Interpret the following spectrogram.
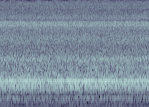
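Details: Dyson-style knockoff bladeless fan running with oscillation turned on: soft even rush of air with a faint steady motor hum, no ticking or rubbing as it sweeps; normal running.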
